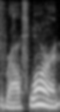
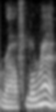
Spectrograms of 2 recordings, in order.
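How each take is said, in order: First: Lauren is said like the actress's first name. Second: Lauren is said unlike the actress's first name. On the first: The speaker calls it right. "he adopted that name from his favorite actress, Lauren Bacall" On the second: The speaker calls it wrong. "It's not Ralph Lauren"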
